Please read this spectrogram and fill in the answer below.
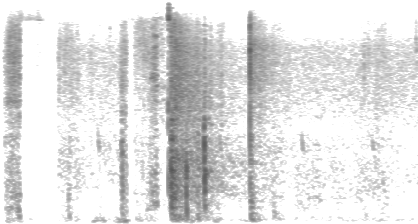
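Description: Footsteps crunching on dry leaves and wood chips, with a few light knocks. The loudest burst comes about halfway through, followed by one sharp knock.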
